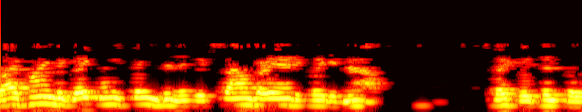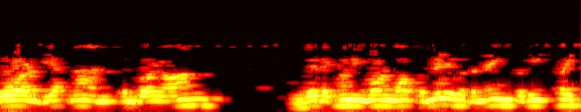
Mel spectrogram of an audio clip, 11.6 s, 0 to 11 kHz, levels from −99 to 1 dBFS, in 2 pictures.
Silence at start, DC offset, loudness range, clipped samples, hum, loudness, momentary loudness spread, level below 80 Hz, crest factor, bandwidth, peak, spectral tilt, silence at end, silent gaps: 0 s; under 0.1%; 3 LU; under 0.1%; none; -18 LUFS; 8 LU; -60 dBFS; 12 dB; 3.2 kHz; -6 dBFS; -14 dB/octave; 0 s; 3.94-4.11 s, 4.48-4.71 s, 8.18-8.29 s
